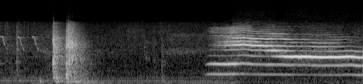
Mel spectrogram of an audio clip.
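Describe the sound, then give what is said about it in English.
A cat lets out one long, drawn-out meow, loud and steady in pitch. It follows a couple of brief knocking or clattering sounds, like a door or cupboard. “Be quiet, cat.”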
